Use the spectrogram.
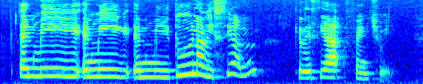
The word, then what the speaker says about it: Feng Shui: Pero el Feng Shui, en cambio, que realmente se pronuncia Feng Shui, pero todos le decimos es Feng cierto, Shui. es cierto, ¿sí? es Feng Shui.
